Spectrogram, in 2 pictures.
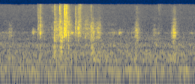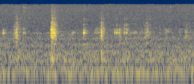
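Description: Close-miked chewing with the mouth closed: soft wet mouth clicks and smacks, a short cluster about a second in, then scattered single clicks.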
